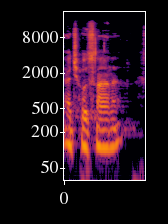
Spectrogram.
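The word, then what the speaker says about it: ajjhosāna: Ajhosana, A-J-J-H-O-S, long A-N-A, ajhosana.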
